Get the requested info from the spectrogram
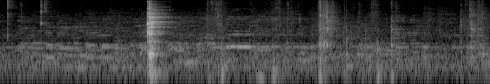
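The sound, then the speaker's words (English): A couple of sharp metallic clinks of cutlery against a plate over a quiet background, with soft rustling sounds of someone eating naan bread in between. “I'm just eating a bit of naan bread.”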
